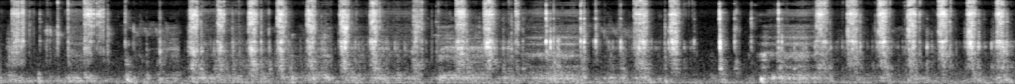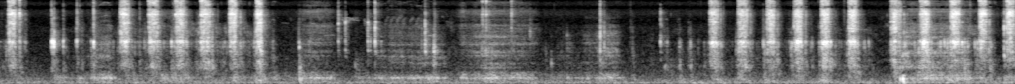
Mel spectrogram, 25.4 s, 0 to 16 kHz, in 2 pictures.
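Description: A ratchet works the bolts loose on a Royal Enfield Bullet 500 during an oil change, fast close-up bursts of crisp clicking repeated over and over with short pauses between strokes, and no talking.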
